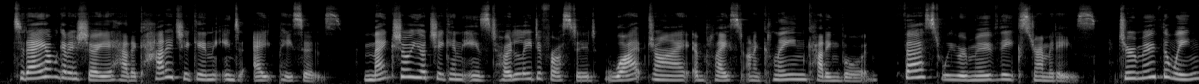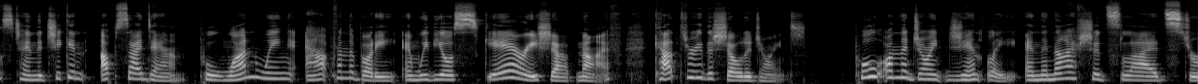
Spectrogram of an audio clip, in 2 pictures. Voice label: Video Voice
